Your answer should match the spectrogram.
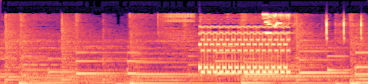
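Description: A telephone rings in the video game Ai The Somnium Files, a bright electronic trill that comes in bursts over low, droning background music, with no speech.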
